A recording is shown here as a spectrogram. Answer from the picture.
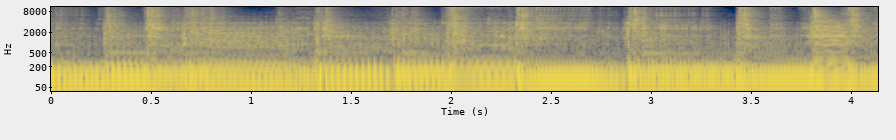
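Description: Electric bass guitar played through Logic's Bass Amp Designer, a quick even run of picked low notes. The tone is a clean bass signal with some dirt from distortion pedals blended in.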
